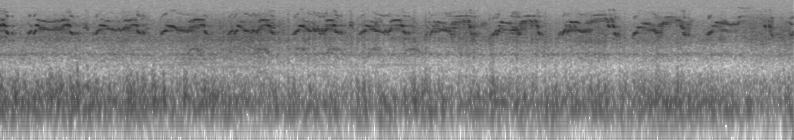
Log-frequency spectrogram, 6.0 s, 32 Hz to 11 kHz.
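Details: Osprey calling during a morning fish delivery from male to female, 21 February 2020; a steady run of high, wavering chirps about two per second, with low broadband background rumble.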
